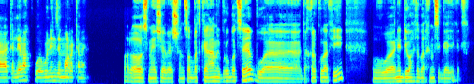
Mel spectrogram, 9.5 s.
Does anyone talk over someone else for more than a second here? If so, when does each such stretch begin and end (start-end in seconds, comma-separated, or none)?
none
